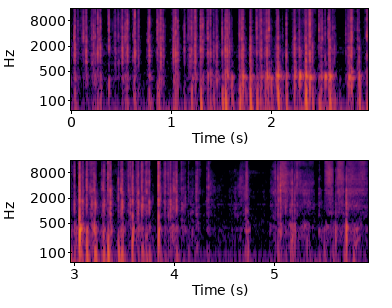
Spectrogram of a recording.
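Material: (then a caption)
Cardboard. Long nails scratch and tap along the length of a long orange cardboard aluminum foil box held in the hands, sometimes moving fast. Dense, uneven dry taps and scrapes with a low cardboard thump under a faint bright rasp, thinning to lighter scratching toward the end.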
